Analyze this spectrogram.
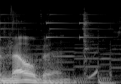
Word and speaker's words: Melbourne: he's not no it's it's like mel ben that's it it's like bin but without the eye a bit no there's no e it's melbourne no e don't worry guys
